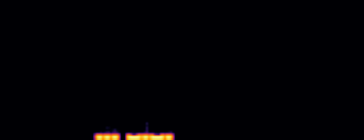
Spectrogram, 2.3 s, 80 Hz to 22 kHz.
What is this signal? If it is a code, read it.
Morse code, heard as a keyed tone, about 52 wpm, 700 Hz. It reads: S C
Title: US States and Canadian Provinces 50wpm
